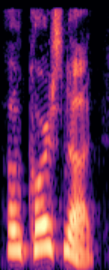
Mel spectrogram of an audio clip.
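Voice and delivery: high-pitched amused dismissal; giggling. A narrator's reading. Beaver dismisses Franklin's idea of live dinosaurs, giggling. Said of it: "giggled Beaver".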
